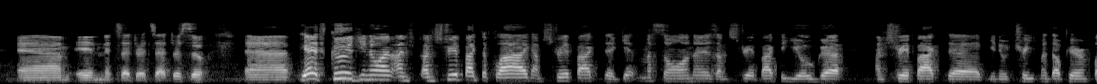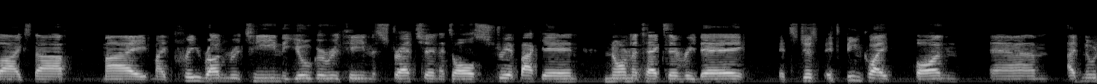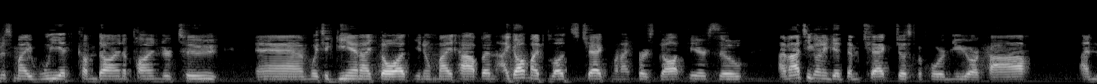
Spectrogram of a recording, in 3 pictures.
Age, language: 20-39, English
